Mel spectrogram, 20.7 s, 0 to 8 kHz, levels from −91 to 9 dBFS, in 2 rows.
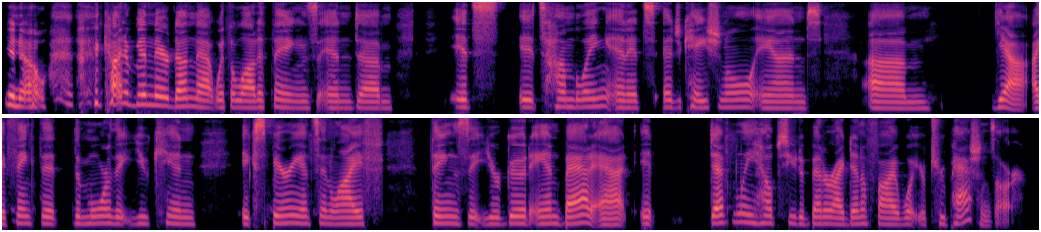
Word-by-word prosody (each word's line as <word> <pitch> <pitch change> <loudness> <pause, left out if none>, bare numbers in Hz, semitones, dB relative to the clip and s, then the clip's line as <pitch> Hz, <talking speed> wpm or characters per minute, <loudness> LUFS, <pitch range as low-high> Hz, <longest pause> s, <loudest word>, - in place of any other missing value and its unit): You 250 -2 +8
know, 200 -1 +2 0.5
I - - +5
kinda 275 +2 +5
been 265 0 +3
there 235 -2 +5
done 215 +1 +2
that 190 -2 +1
with 190 0 -5
a - - -1
lotta 185 0 +1
things 180 -4 -2
and, 175 0 -6
um, 170 -1 -2 0.6
it's 400 -2 +5 0.2
it's 390 -1 +1
humbling, 205 +2 -3
and 185 -1 -2
it's 180 -1 +4
educational, 190 +1 -2
and, 170 -1 -4 0.6
um, 165 -1 -1 0.6
yeah, 170 -8 +2
I 170 - +2
think 190 +2 -4
that 180 -2 -3
the 185 -1 -6
more 190 +2 -4
that 180 -1 -5
you 180 +1 -10
can 175 -3 -6 0.5
experience 190 +1 +6
in 180 -1 -5
life 175 +1 -1 0.5
things 190 -3 +2
that 175 -3 -3
you're 175 0 -6
good 185 +2 -2
and 185 0 -2
bad 195 +4 +4
at 155 +1 +1
it 180 -2 -6 0.5
definitely 210 +2 +1
helps 195 0 0
you 190 - -8
to 175 - -5
better 180 +1 -2
identify 170 0 -2
what 165 +2 -7
your - - -12
true 175 +1 -7
passions 160 -8 -3
are. - - -11
185 Hz, 155 wpm, -26 LUFS, 170-195 Hz, 0.6 s, You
